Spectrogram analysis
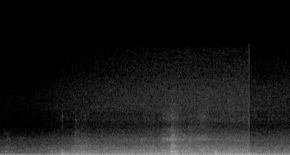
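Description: Steady low rumbling and rattling like a passing train, with a few faint knocks and no clear animal voice.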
